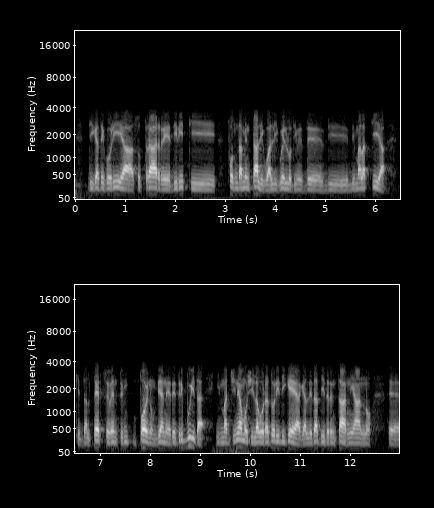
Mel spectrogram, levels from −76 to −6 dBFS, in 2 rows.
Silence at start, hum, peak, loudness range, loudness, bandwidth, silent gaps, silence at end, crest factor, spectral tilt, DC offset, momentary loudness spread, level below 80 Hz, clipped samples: 0 s; none; -8 dBFS; 4 LU; -27 LUFS; 4.1 kHz; none; 0 s; 18 dB; -8 dB/octave; under 0.1%; 13 LU; -72 dBFS; under 0.1%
